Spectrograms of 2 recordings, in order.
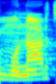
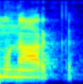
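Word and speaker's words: monarch: इसको जो बोलते हैं नेक्स्ट नीचे देखे तो इसको बोलते हैं मोनार्च, नहीं इसको बोलते हैं मोनार्क।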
